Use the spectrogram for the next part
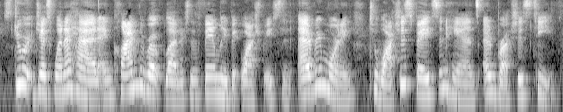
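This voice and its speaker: A woman teacher reading a children's book aloud in an expressive way, speaking directly to young listeners. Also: fairly high pitch. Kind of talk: children's book read-aloud with short explanatory asides.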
